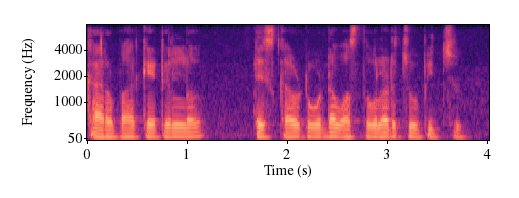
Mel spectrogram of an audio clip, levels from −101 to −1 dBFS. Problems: constant background noise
